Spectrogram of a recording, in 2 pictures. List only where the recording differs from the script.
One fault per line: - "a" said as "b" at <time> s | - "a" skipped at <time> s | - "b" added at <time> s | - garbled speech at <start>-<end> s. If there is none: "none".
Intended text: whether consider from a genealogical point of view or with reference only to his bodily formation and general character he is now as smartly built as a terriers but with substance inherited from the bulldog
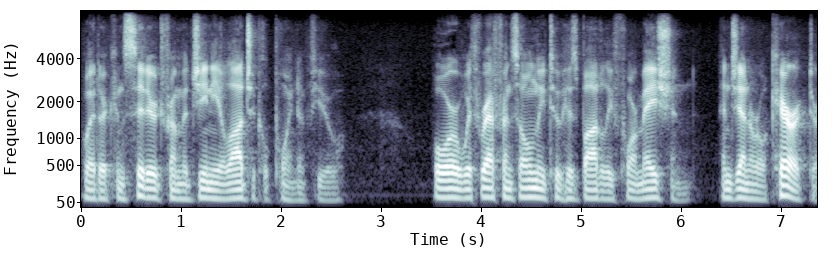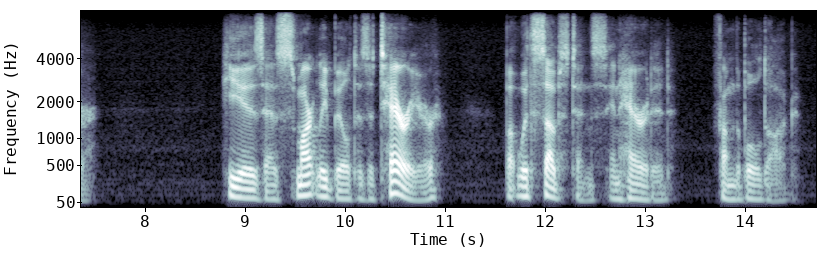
- "consider" said as "considered" at 0.2 s
- "now" skipped at 9.2 s
- "terriers" said as "terrier" at 10.3 s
